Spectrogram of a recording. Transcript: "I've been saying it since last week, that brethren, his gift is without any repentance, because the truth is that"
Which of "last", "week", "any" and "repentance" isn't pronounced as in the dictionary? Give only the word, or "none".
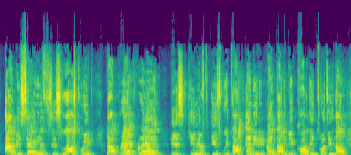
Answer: repentance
